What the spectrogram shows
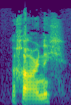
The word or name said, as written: acharnaich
